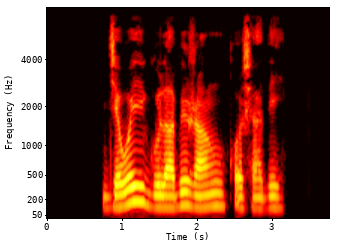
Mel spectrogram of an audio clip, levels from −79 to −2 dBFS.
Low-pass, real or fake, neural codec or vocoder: 7.2 kHz; real; none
